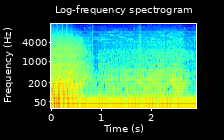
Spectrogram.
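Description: Gunfire in the blocky online shooter Brick Force comes as a dense rattle of rapid shots over a constant noisy game backdrop.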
